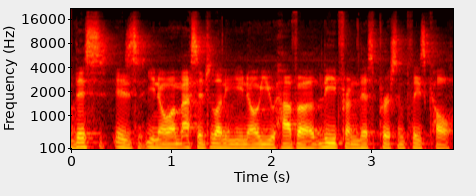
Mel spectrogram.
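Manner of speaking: usual speaking voice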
